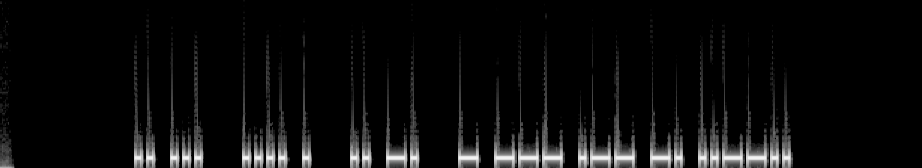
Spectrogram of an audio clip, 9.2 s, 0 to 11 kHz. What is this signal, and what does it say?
Morse code, heard as a keyed tone, about 20 wpm, 700 Hz. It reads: IS HE IN TOWN?
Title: Sentences from Top 1000 Words - Review Part 2 - 20wpm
